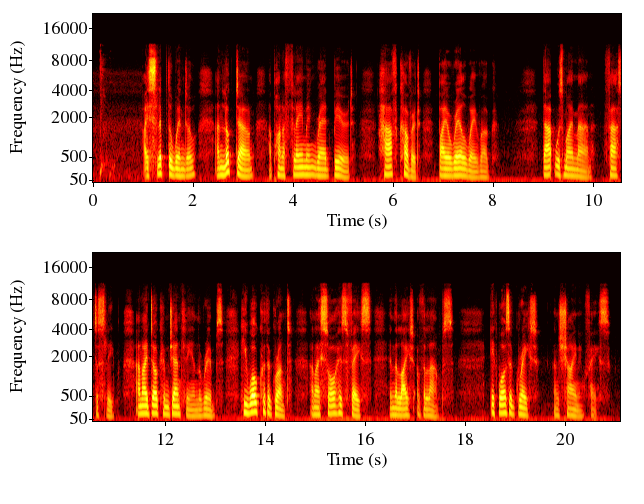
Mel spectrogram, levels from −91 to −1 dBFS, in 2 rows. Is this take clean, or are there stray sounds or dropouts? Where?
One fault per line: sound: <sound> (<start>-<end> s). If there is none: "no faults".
sound: thud (0.1-0.5 s)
